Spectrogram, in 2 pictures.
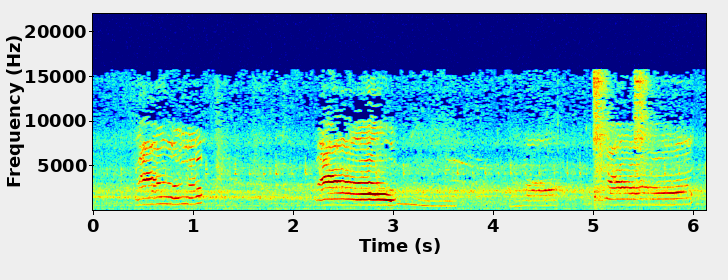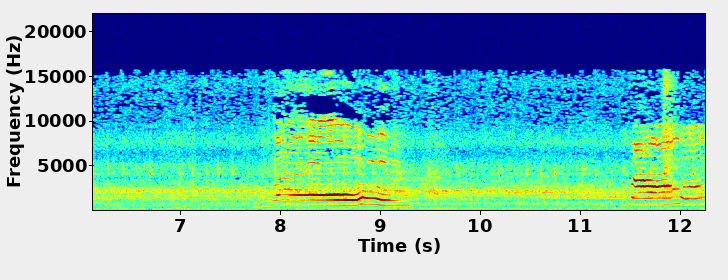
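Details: Mother cat with a little kitten asking for food outdoors; a series of repeated meows several seconds apart, some strong and rising-falling, others shorter and softer, over a steady low background hum.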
